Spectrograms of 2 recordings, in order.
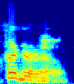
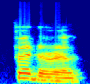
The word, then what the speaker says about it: federal: এরপর এটা just short ফেডারেল। এটাকে টেনে বলা যাবে না কিন্তু, ফেডারেল। আটাকে জাস্ট সামান্য করে বলে যাচ্ছি, ফেডারেল, ফেডারেল। হ্যান্ড, এটাকে আমরা অনেকে হাইট বলি, হেইট বলি, বাট শব্দের উচ্চারণ হচ্ছে হাইট, হাইট।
